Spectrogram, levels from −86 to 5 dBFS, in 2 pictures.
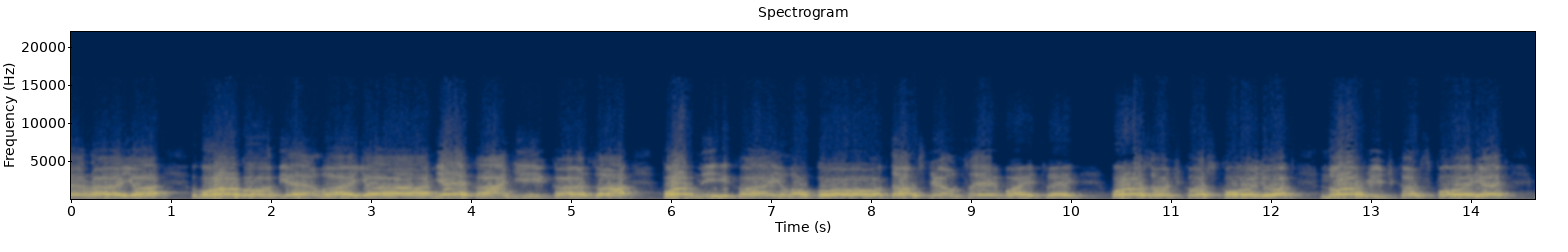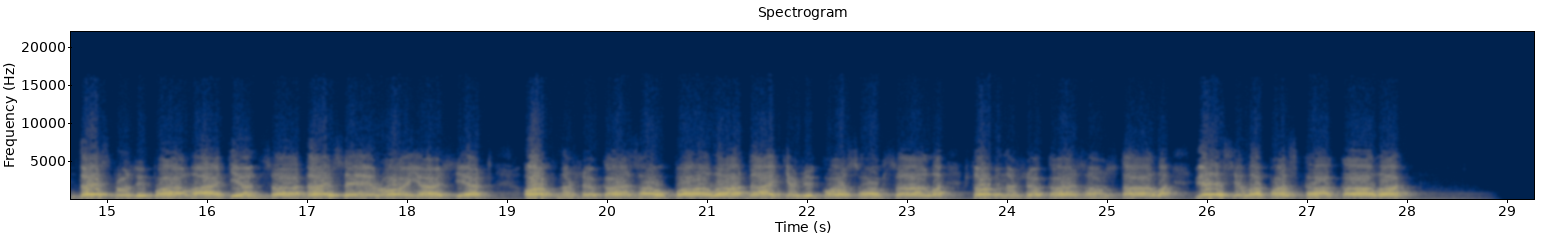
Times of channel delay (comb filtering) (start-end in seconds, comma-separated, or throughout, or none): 9.20-10.64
